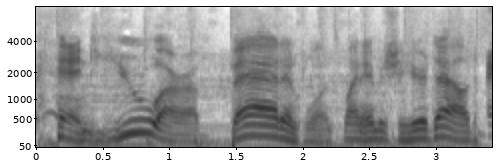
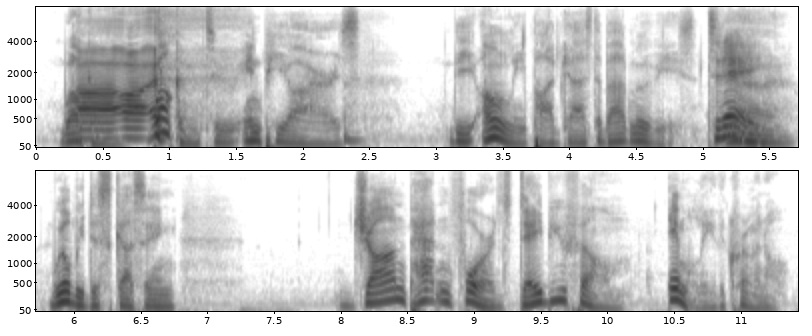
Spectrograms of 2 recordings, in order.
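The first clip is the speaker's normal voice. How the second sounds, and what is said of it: NPR radio host voice. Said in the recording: “in an NPR voice?”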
